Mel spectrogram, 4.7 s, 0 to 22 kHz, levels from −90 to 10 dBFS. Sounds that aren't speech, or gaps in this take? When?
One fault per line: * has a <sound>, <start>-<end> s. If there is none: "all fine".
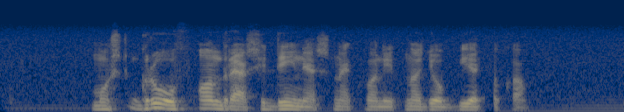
* has a dropout, 3.6-3.7 s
